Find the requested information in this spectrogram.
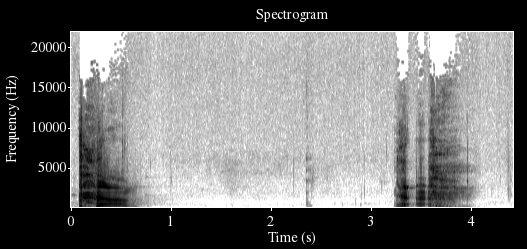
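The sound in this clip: Throat clearing and coughing from a man who chokes on his own tongue mid-sentence: a harsh, voiced burst, a pause of near silence, then a second rougher cluster of clearing.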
